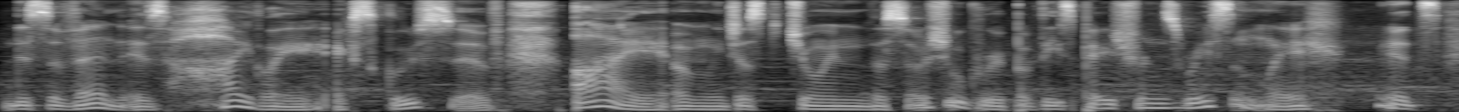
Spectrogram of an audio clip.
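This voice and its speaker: A man's voice: sits low, a little mellow. A man voice-acting an ASMR roleplay as a pretentious, easily flustered hitman posing undercover as a society consultant, with an arch, teasing and theatrically polite manner. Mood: smoothly polite. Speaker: voice actor.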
